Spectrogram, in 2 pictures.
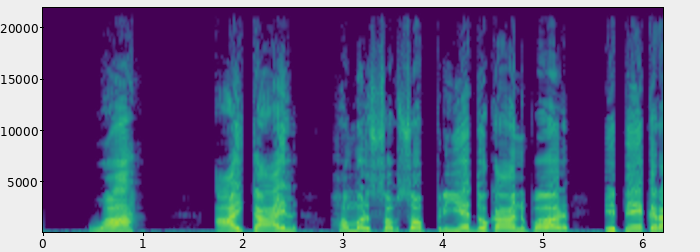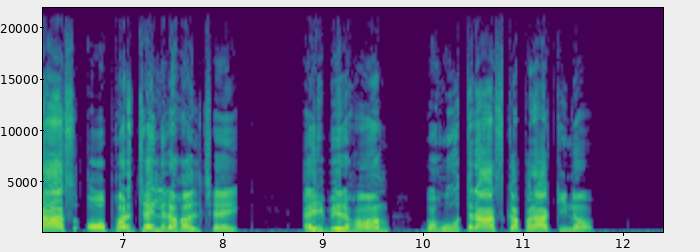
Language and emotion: Maithili, surprised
